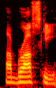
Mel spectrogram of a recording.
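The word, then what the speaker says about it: Bobrovsky: Mosh, how did um Babrovski, is that the correct pronunciation?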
